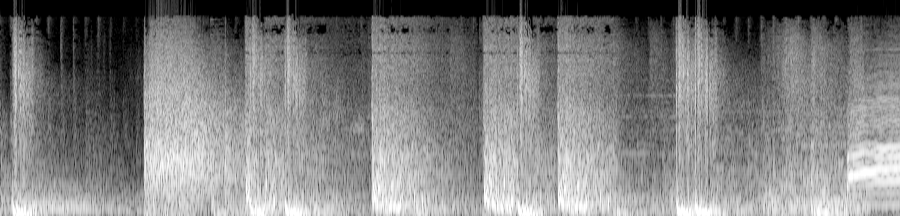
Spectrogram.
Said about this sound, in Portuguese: E mais, bala! Foi bala! Em Rio Tinto, duplo homicídio, bala, tiro!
